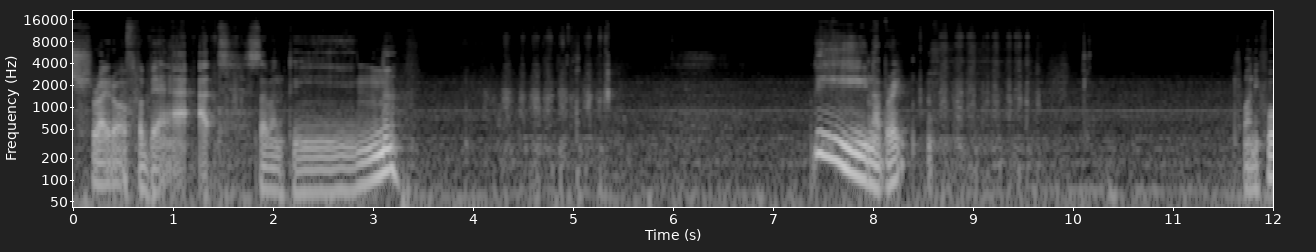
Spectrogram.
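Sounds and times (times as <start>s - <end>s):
coin scratching a ticket: 4.2s - 5.4s, 8.6s - 9.7s.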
